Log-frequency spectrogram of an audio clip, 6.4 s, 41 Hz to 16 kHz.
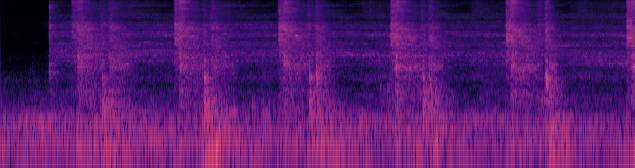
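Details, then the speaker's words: Graco Python XL DA25 pneumatic plunger chemical injection pump on an on-off cycle, manually started with the fluid column drained: sharp air hisses about once a second over a thin rattle while it runs dry and self-primes. "the pump is running on an on-off cycle right now but we can manually start it to demonstrate that it's going to basically prime itself"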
